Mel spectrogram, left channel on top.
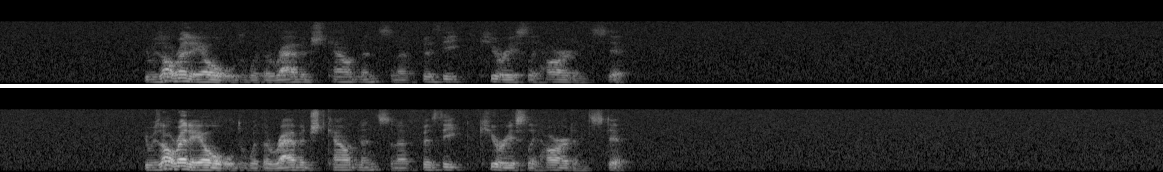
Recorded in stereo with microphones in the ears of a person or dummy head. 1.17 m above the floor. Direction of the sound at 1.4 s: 55° right (ahead or behind).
